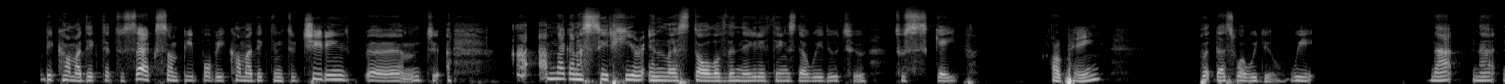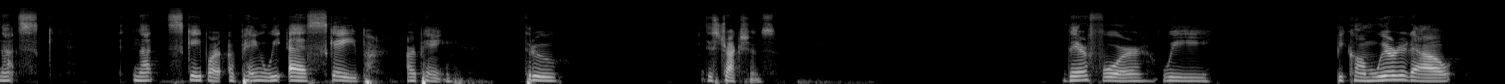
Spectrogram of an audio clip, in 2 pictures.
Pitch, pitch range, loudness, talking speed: 175 Hz, 130-185 Hz, -25 LUFS, 120 wpm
